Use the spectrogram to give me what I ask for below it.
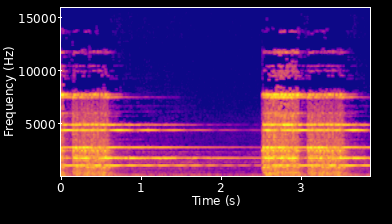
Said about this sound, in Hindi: इससे पहले कि प्रिया कुछ सोच पाती उसके कमरे का लैंडफोन बजा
